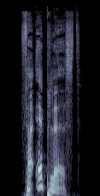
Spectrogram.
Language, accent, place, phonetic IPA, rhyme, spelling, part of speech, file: German, Germany, Berlin, [fɛɐ̯ˈʔɛpləst], -ɛpləst, veräpplest, verb, De-veräpplest.ogg
- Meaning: second-person singular subjunctive I of veräppeln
